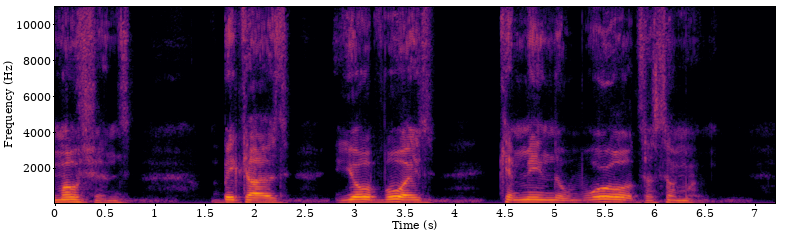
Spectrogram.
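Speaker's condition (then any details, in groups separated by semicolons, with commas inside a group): ALS; bulbar onset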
